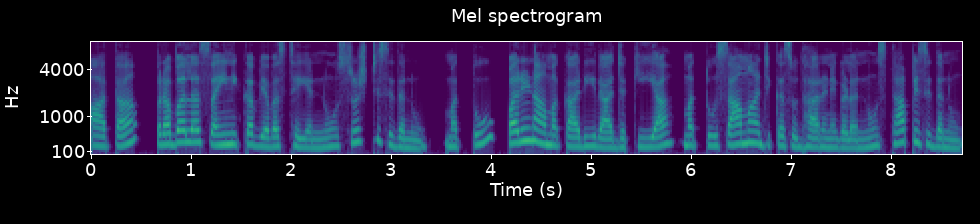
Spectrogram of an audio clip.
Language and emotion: Kannada, neutral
